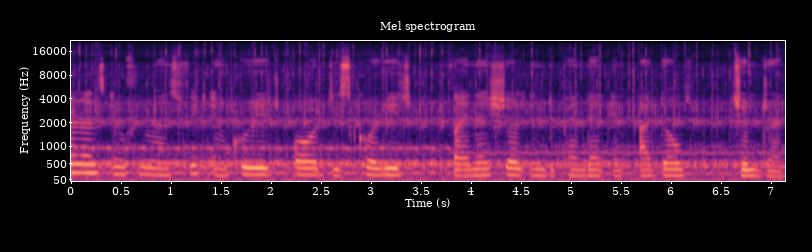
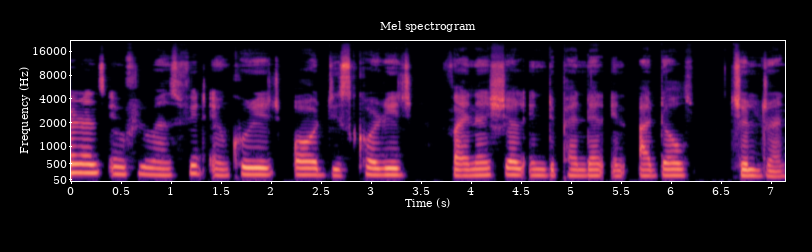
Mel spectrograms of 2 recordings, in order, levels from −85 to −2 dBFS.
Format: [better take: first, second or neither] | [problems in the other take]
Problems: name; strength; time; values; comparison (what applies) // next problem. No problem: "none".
second | background sound (Mechanisms); 6 dB below the speech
